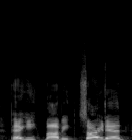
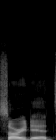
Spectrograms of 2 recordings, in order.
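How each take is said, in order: First: Quick louder run of lines; rapid recap. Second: Said in the usual way. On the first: Shown as a demonstration. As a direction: rattle it off boom boom boom. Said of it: "So we get". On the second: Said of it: "Bobby says".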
